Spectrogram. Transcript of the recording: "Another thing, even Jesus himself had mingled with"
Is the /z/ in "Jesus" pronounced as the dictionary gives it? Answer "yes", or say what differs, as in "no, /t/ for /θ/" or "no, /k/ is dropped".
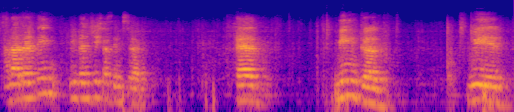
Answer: no, /s/ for /z/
